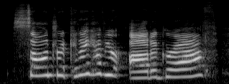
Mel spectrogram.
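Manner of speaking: high, loud fan's call. A narrator's reading. Missus Martinez begs a star for autograph, calling out. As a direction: shout it eagerly across a crowd. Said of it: "Missus Martinez called out".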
